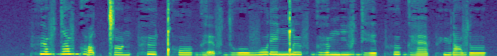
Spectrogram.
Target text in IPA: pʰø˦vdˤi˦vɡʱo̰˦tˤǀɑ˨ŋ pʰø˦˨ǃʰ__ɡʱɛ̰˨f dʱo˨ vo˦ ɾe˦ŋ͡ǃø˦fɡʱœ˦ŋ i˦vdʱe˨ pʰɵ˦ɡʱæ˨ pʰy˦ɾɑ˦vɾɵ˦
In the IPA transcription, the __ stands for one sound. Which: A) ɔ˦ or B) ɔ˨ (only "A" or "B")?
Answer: B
